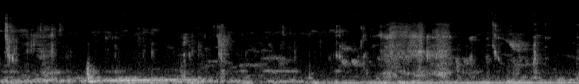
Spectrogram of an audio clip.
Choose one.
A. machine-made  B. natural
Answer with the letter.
B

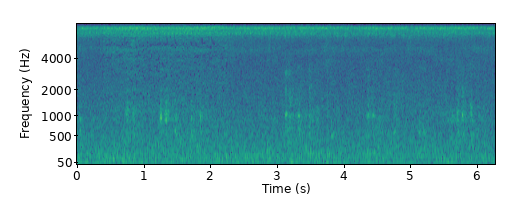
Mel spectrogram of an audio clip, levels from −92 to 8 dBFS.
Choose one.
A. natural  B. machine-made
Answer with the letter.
B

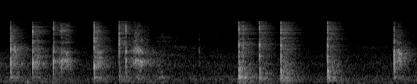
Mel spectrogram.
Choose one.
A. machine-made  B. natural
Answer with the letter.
B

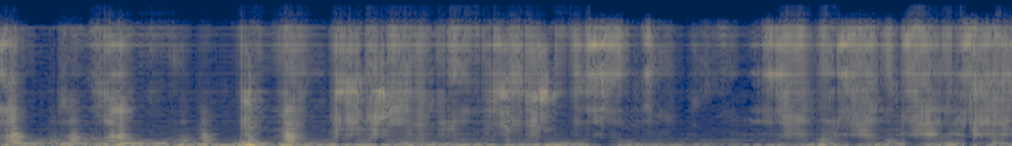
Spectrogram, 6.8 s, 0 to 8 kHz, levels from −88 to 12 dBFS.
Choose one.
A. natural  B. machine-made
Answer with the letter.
B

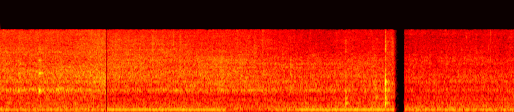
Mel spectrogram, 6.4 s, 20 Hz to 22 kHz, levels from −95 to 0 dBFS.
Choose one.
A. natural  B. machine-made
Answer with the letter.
B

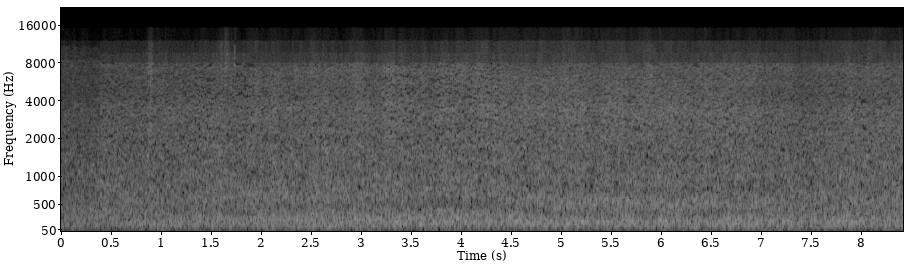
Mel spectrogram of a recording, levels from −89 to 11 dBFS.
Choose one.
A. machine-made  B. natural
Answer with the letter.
A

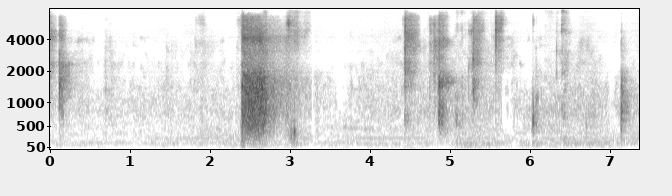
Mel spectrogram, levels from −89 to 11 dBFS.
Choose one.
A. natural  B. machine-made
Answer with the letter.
B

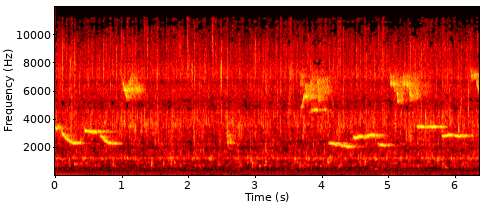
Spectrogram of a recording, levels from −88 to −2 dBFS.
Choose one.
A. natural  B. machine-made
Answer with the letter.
B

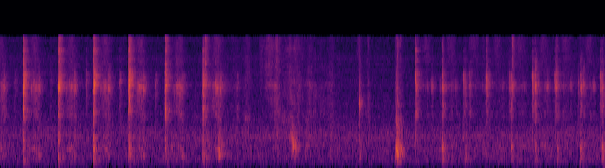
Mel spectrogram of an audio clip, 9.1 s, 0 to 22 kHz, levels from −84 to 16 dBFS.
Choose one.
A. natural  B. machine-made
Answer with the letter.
B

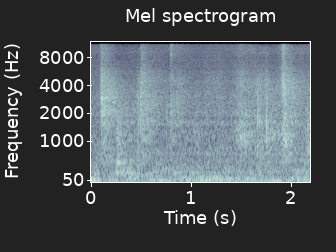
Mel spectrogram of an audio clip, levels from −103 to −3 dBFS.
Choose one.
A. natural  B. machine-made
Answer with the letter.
B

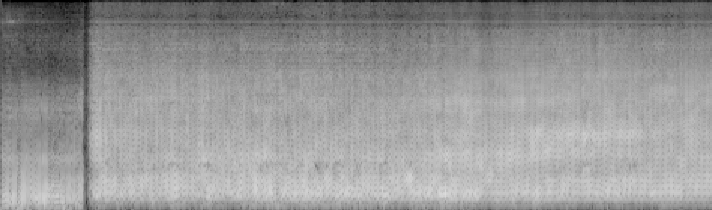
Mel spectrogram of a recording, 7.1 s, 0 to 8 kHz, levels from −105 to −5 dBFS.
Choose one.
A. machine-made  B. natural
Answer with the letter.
A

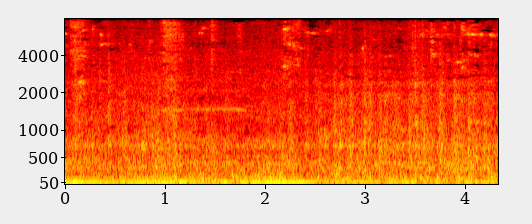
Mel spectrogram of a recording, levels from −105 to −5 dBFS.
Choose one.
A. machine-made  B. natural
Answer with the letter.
A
